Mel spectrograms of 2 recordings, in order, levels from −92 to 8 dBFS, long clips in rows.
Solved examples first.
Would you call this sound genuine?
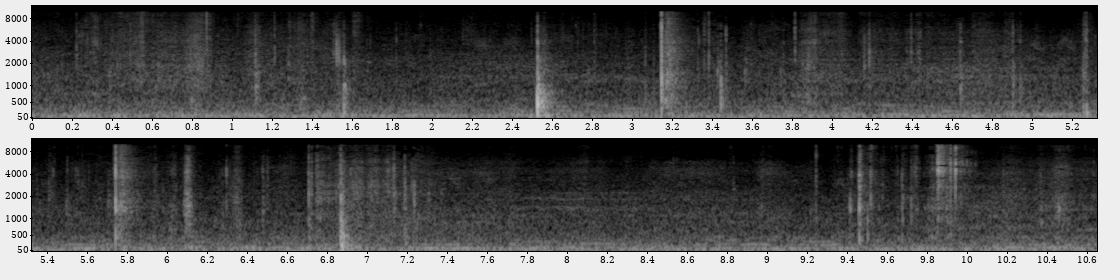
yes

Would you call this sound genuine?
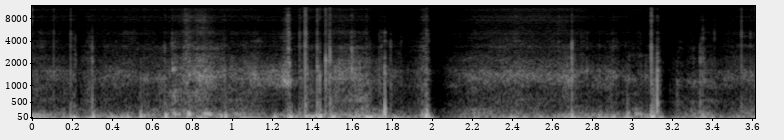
no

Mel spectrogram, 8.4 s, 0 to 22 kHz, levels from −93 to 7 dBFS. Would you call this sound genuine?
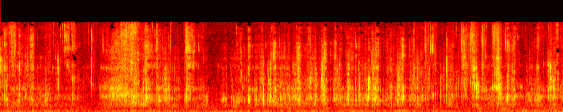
yes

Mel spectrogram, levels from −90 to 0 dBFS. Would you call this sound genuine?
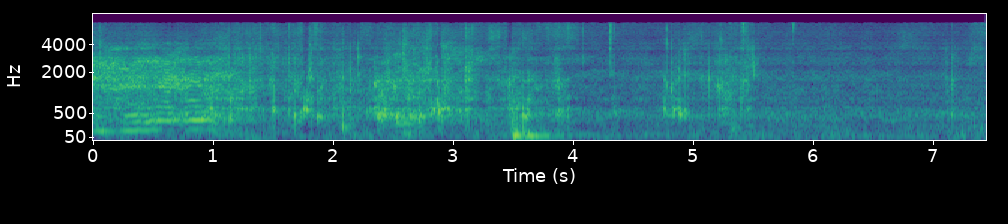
no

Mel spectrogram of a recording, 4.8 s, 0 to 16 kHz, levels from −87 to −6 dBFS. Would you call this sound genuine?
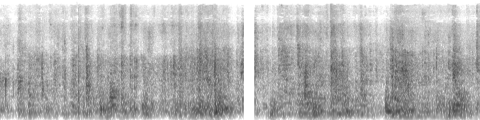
yes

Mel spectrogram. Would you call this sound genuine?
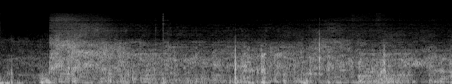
no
